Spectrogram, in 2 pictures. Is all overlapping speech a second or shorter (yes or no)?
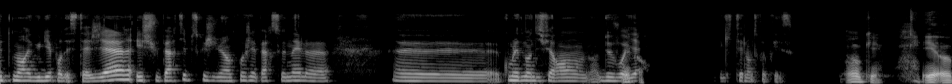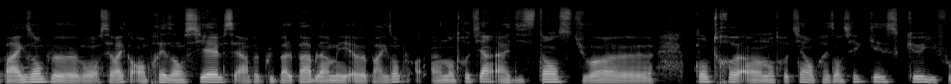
yes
